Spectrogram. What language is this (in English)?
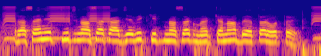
Maithili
